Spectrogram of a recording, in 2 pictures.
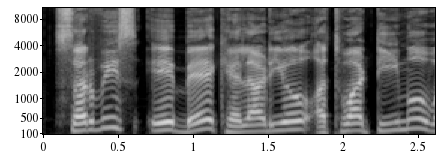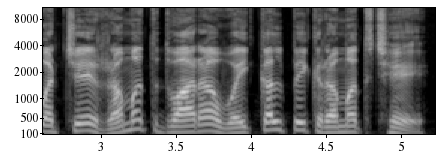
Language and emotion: Gujarati, neutral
